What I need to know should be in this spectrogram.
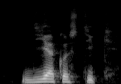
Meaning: diacaustic
- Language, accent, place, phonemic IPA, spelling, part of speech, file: French, France, Lyon, /dja.kos.tik/, diacaustique, adjective, LL-Q150 (fra)-diacaustique.wav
